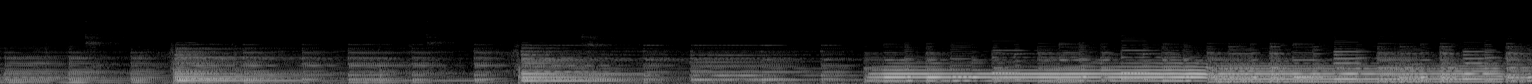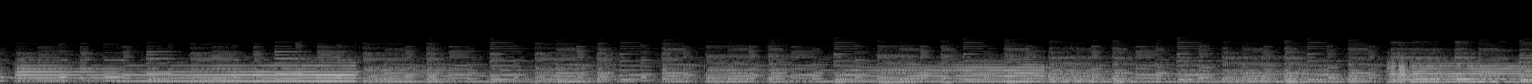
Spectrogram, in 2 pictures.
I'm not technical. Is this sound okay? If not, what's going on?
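Yes, this sound is okay. Nothing in it stands out as a technical problem.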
